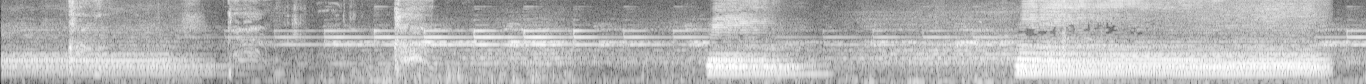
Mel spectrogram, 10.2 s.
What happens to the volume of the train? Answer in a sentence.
The volume of the train goes up.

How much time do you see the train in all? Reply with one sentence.
You can hear the train for 10 seconds altogether.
